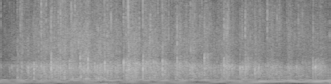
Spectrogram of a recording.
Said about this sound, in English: Big round of applause.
